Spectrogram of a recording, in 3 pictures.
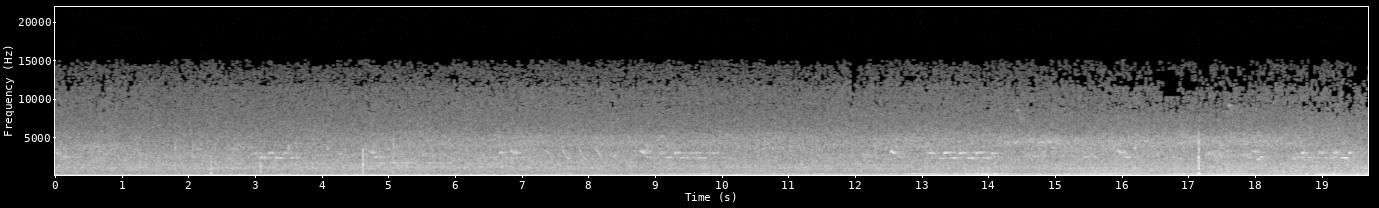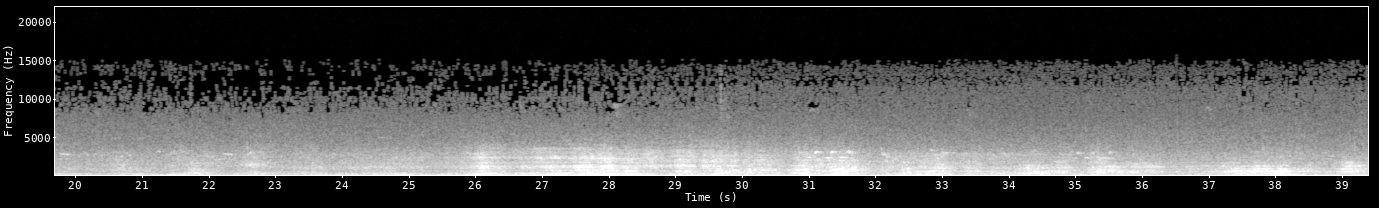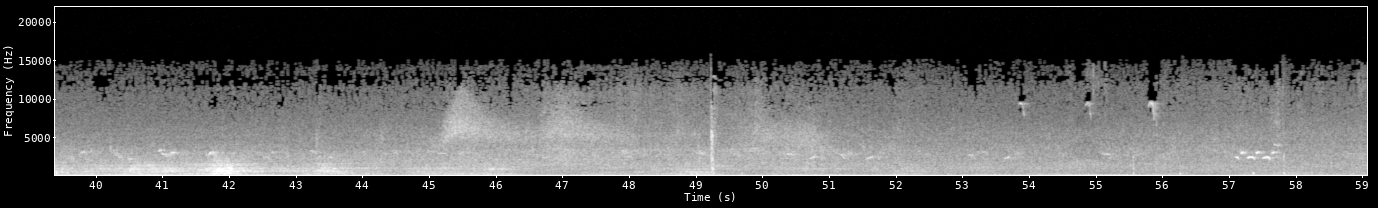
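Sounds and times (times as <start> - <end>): distant traffic rumble: 0.0 - 59.0
vehicle passing: 43.7 - 55.5.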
